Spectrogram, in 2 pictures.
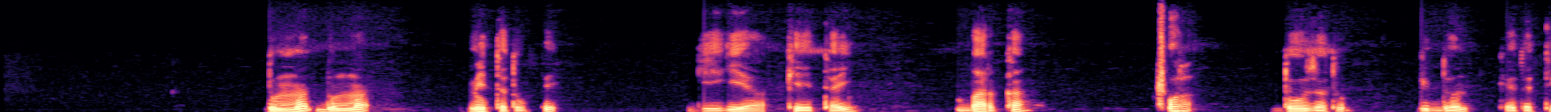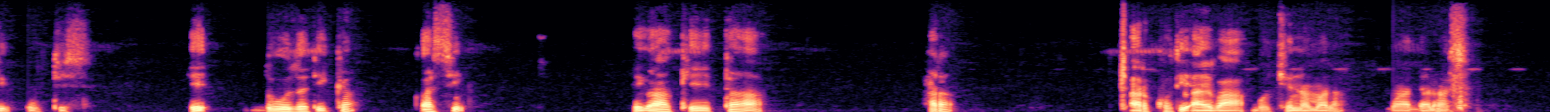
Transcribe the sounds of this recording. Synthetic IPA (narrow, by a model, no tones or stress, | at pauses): d̪ʊmːɐd̪ʊmːɐ | mɪt̪ːɐt̪ʊpːɛ | ɡiːɡɪjake̞ːt̪ːɐj | bɐɾkːɐ | t͡ʃʼʊɾɐ | d̪o̞ːzɐt̪ʊ | ɡɪd̪ːɔn | keːt̪ʼːɛt̪ːɪʊt̪ːɪs | hɛ | d̪o̞ːzɐt̪ɪkːɐ | kʼɐsːɪ | hɛɡaːkʰe̞ːt̪ːaː | hɐɾɐ | t͡ʃʼɐɾkːɔt̪ɪʔɐjbaːbɔt͡ʃːɛnːɐmɐlɐ | maːd̪ːɐnaːs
